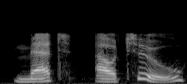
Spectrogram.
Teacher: the alpha drops out because of the alpha initial on the following word, but because there's a smooth breathing, there's no compensation of the tau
